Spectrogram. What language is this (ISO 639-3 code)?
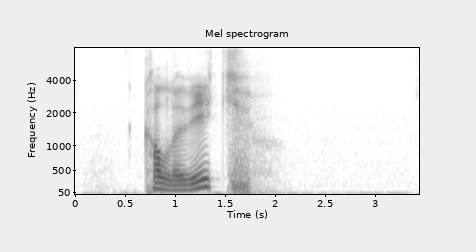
nor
